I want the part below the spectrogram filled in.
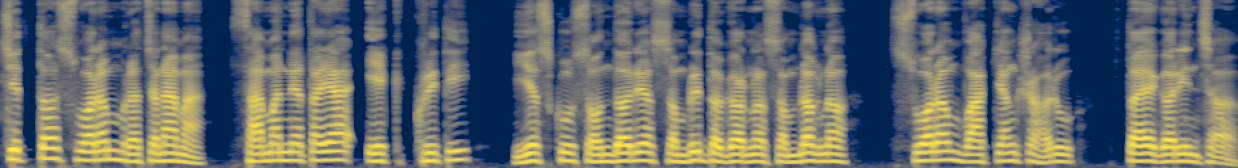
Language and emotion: Nepali, neutral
